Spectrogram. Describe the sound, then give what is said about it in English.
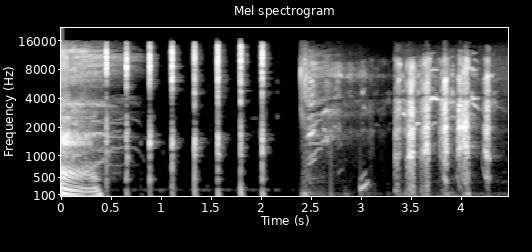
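A voice imitates a seabird call like that of boobies and albatrosses: a short rising vocal cry, then a quick, even run of about seven sharp clacking pulses, followed by raspy, stuttering throaty bursts. “I think boobies and albatrosses make sounds like this”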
